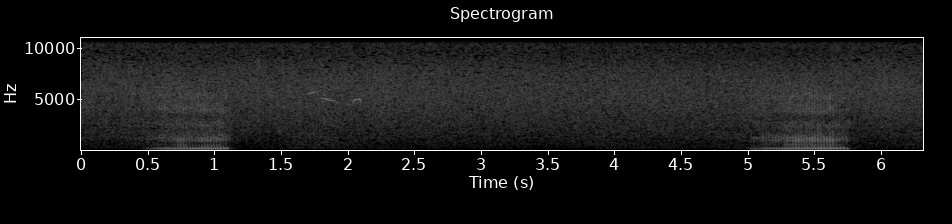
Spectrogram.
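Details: Snoring.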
